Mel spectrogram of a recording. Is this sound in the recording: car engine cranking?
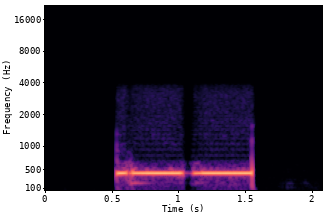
no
